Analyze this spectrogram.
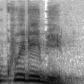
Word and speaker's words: quidam ibi: Então aqui, por exemplo, a gente tem um quidam ibi. Uma pronúncia mais natural em latim, especialmente se tratando de uma música, uma coisa que vai se falar num ritmo mais fluido, seria um quiribi, Seria a perda total dessa vogal final.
